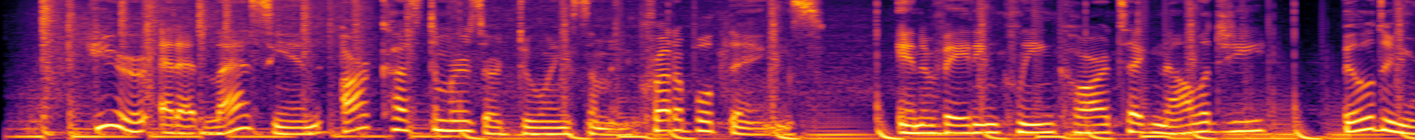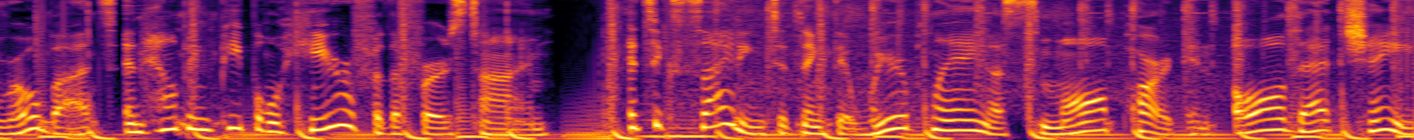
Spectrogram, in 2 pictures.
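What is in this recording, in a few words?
narration corporate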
